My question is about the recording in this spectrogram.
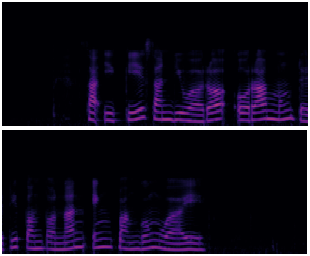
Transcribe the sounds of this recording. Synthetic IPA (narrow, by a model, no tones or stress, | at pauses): saʔikisandiwɔɾɔoɾamʊŋd̥a̤d̥i̤t̪ɔnt̪̬ɔnanɪŋpaŋɡʊŋwae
